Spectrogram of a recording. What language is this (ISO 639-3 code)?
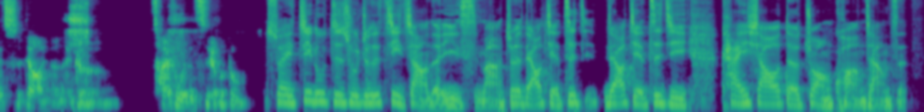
zho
